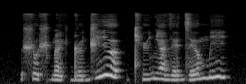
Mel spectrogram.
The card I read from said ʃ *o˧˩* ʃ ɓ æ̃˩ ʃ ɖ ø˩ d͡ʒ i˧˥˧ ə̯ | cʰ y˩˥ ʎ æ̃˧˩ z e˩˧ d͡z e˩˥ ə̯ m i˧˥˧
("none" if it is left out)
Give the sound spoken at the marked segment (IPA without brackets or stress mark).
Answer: o˧˩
